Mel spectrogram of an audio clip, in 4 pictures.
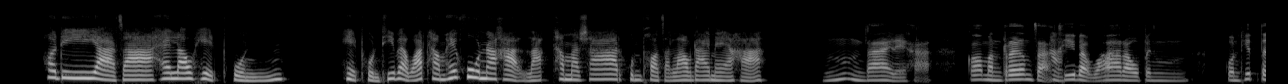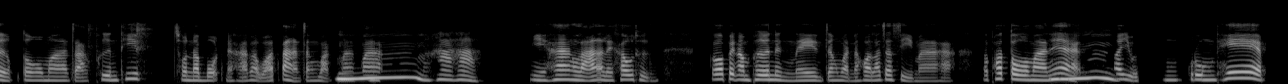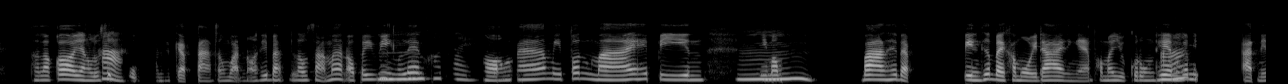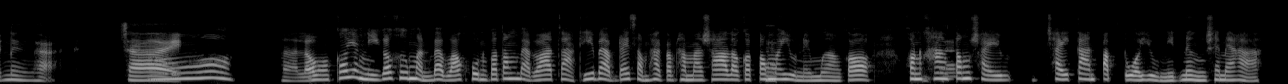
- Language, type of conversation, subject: Thai, podcast, เล่าเหตุผลที่ทำให้คุณรักธรรมชาติได้ไหม?
- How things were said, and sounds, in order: tapping; other background noise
